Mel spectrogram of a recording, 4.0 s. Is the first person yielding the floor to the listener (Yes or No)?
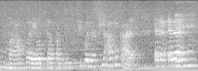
No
